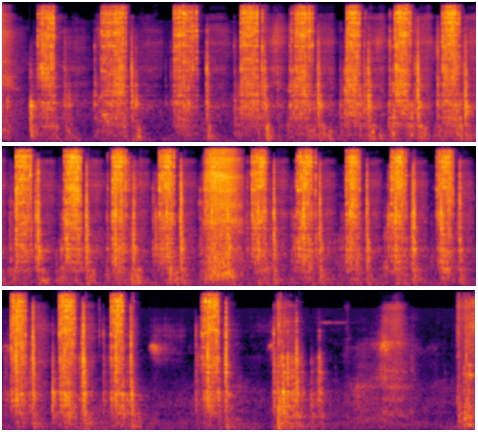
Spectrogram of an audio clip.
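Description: Ratchet wrench tightening a bolt on a Chevy Silverado truck, producing a long, steady run of close, crisp clicking strokes in a quick even rhythm, pausing briefly near the end before a few final clicks; no one speaks.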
